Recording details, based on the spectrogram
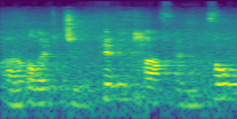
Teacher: But the vocal folds, the vocal cords in your larynx are not yet in the position to start voicing. And so there's a very brief period where the vowel is being articulated, but it's voiceless. And we hear this as aspiration, so a little puff of air.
